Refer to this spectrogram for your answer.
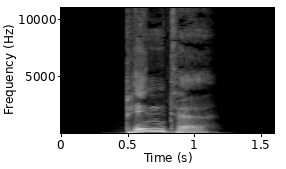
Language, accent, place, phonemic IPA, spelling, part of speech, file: German, Germany, Berlin, /ˈpɪntə/, Pinte, noun, De-Pinte.ogg
- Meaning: 1. pub 2. pint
